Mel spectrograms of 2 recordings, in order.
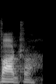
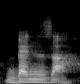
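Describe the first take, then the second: First: It starts with v and ends in jra. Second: It starts with b and ends in a z sound. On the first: This is the original form of the word. "but actually, uh, it's Bhadra, it's Vajra" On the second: This is the form passed down in mantras. "they pronounce it in, a, in an approximation of the sound"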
